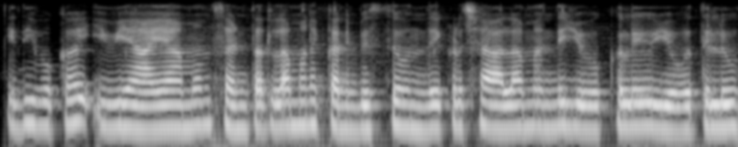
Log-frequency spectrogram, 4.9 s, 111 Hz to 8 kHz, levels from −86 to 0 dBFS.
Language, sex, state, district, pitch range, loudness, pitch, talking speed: Telugu, female, Andhra Pradesh, Chittoor, 190-200 Hz, -17 LUFS, 195 Hz, 145 wpm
